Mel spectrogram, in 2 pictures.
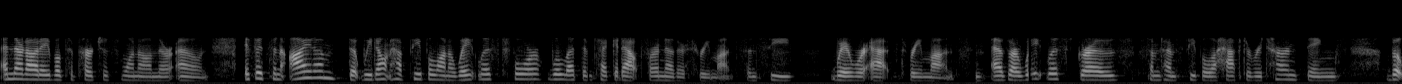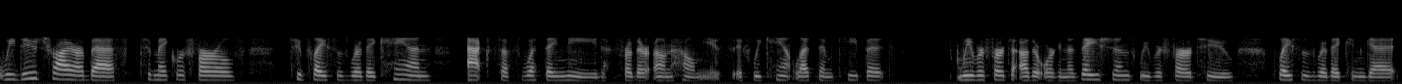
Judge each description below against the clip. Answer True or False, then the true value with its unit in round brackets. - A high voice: True (200 Hz)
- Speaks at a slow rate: False (205 wpm)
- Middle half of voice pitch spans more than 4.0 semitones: False (3.3 semitones)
